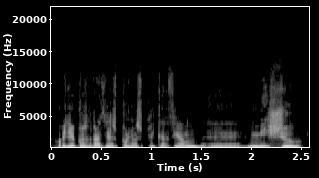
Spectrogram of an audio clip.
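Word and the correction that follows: Mixue: la cadena, ¿lo he dicho bien? ¿Mishu se llama la cadena? ¿Se dice? – Mishue. – Mishue. Lo he hecho totalmente mal.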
